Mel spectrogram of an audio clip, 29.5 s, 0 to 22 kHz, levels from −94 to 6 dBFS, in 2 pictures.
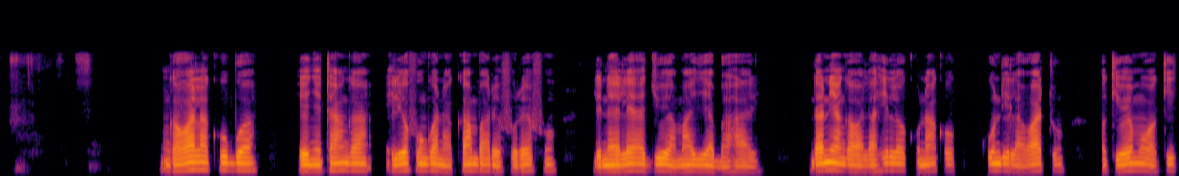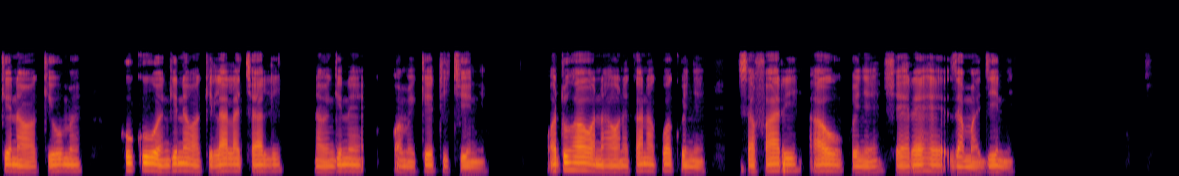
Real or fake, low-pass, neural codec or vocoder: real; 7.2 kHz; none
